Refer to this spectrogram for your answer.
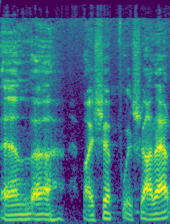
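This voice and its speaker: With an American accent, a man speaks in a dark, mellow tone that is somewhat breathy. His intonation is fairly even. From US West Coast (California). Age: 90s. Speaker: war veteran. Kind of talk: interview. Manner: halting.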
